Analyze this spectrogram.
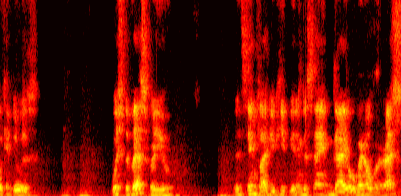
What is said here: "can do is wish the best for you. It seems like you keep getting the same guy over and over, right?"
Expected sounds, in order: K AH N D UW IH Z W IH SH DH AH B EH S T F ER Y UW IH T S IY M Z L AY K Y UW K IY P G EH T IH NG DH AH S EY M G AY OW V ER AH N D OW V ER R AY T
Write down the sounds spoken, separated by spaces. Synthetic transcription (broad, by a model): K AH N D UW IH Z W IH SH DH AH B EH S T F ER Y UW IH T S IY M Z L AY K Y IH K IY P G EH T IH NG DH AH S EY M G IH OW V ER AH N OW V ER R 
